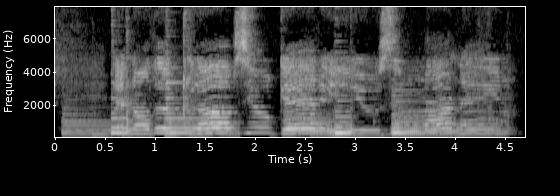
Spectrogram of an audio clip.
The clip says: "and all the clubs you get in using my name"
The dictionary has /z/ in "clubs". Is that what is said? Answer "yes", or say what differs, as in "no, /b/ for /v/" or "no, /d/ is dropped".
yes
